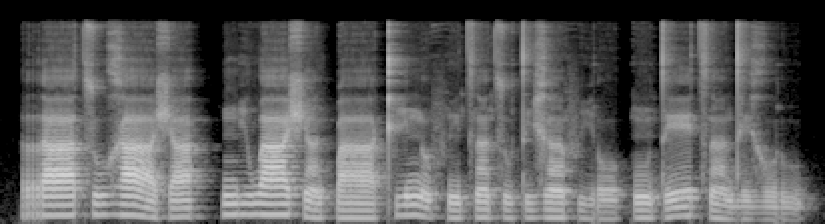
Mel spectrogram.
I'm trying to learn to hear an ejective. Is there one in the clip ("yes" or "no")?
no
